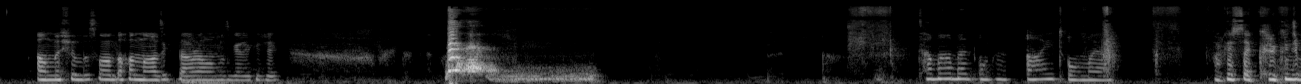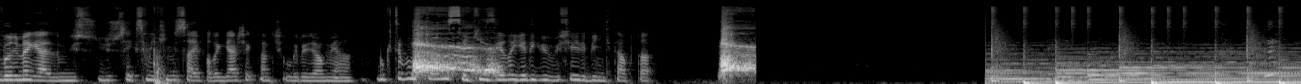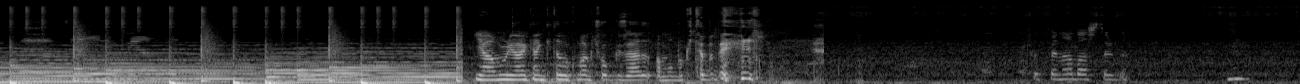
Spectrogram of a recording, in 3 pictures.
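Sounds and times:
dog barking: 0:04.4 - 0:05.5, 0:17.1 - 0:18.1, 0:20.2 - 0:20.6
dog drawn-out vocalisation: 0:17.2 - 0:18.1.

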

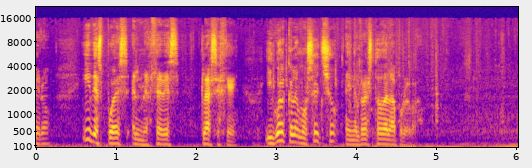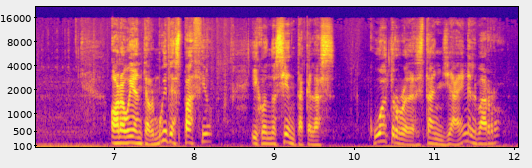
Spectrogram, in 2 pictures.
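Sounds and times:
engine running at low revs: 0:00.0 - 0:12.0.

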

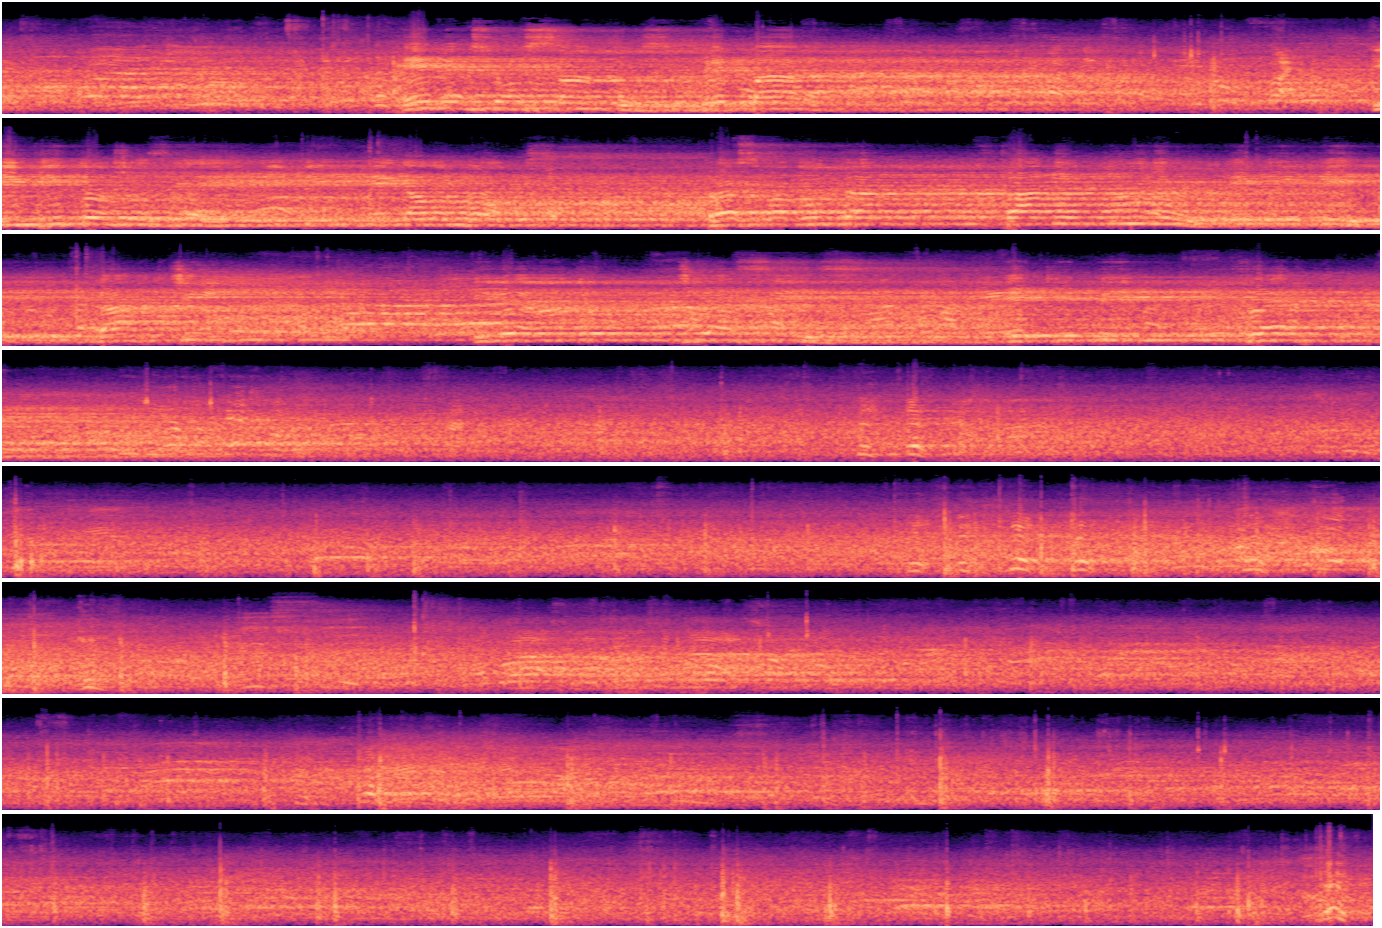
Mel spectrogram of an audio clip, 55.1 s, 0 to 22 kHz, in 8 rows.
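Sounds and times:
spectators talking and shouting: 0:00.0 - 0:55.0.

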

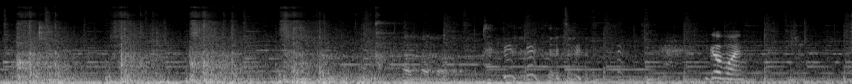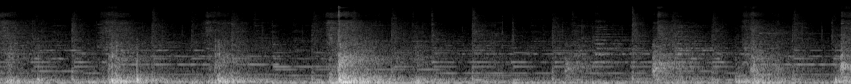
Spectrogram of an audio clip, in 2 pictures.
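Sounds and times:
background music: 0:00.0 - 0:17.0
thuds of trampoline landings: 0:08.4 - 0:13.6, 0:14.2 - 0:17.0.

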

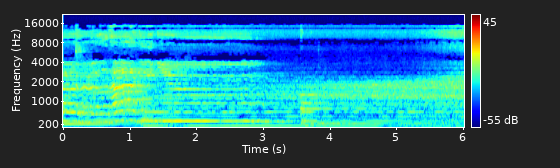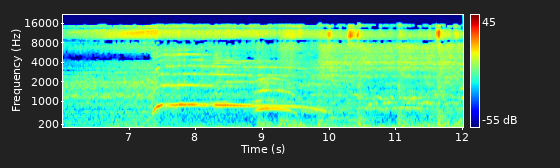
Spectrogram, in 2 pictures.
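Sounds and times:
heavy bass and drums rumble: 0:07.4 - 0:12.0.

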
